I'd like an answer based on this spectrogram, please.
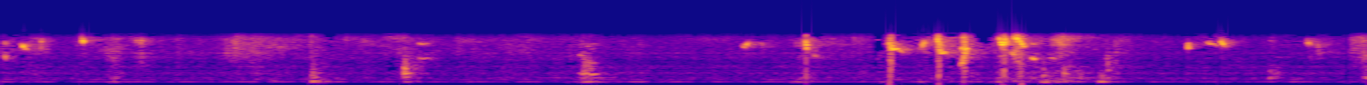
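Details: Otter pups at Hertfordshire Zoo, picked up by a hidden CCTV camera, give a busy run of short high squeaks and chirps, thickening near the end, with sharp clicks and a steady low electrical hum throughout.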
